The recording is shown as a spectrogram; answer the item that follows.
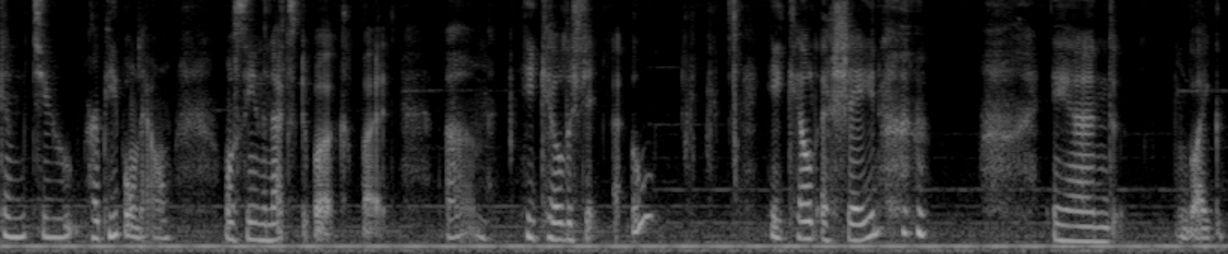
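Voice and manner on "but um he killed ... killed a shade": ordinary talk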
